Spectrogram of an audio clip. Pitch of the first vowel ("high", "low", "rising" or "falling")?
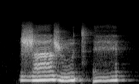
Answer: rising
